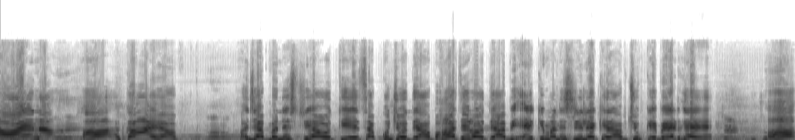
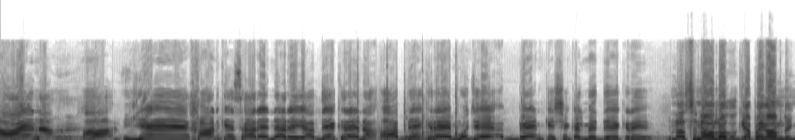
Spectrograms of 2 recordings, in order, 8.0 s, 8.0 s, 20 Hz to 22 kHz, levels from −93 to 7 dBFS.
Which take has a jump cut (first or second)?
second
